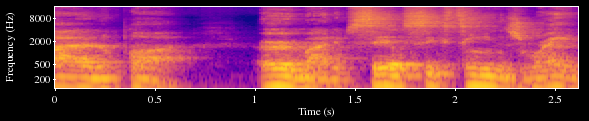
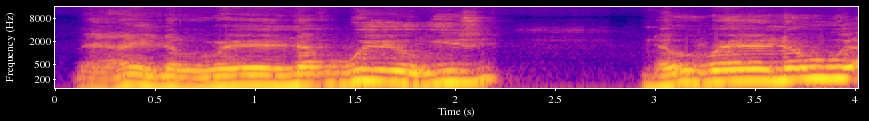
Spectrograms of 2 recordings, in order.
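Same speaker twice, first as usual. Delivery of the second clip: louder defiant, rising; tough boast; 5 semitones higher, 6 dB louder than usual. Retold or imitated. Cellmate boasting he never ran, louder and defiant. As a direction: puff up your chest.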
